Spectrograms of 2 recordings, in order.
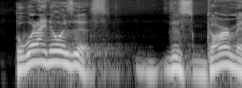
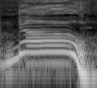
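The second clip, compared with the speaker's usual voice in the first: mock horrified no; 3 dB quieter than usual. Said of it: "and I'm like".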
